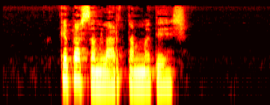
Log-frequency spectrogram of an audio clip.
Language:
Catalan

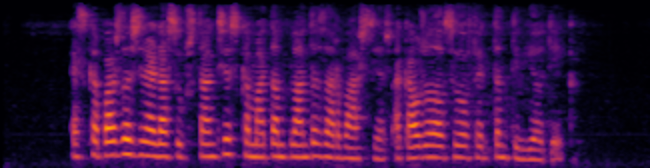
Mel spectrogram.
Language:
Catalan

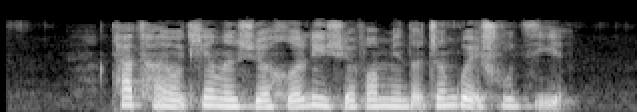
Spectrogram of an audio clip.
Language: Chinese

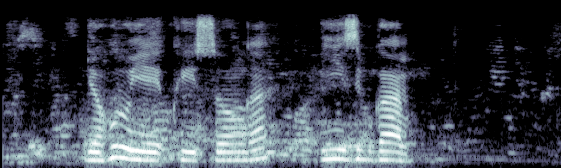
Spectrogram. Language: Kinyarwanda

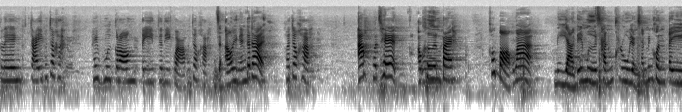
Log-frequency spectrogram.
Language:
Thai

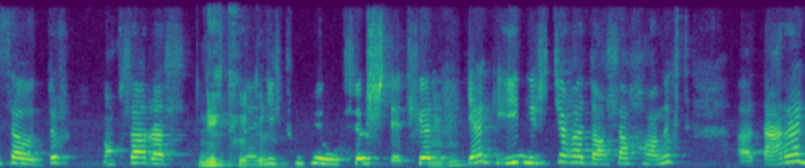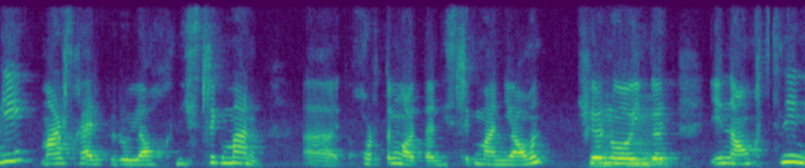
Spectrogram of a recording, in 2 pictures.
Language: French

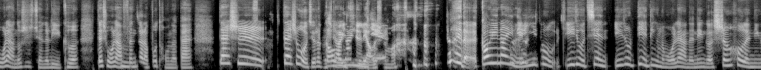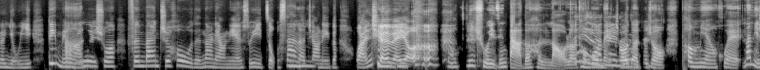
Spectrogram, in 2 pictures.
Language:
Chinese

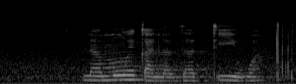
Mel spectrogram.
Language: Venda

